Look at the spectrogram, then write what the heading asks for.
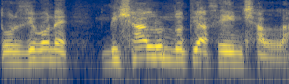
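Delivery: ordinary delivery, nothing marked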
